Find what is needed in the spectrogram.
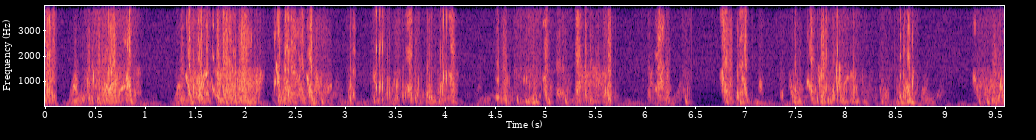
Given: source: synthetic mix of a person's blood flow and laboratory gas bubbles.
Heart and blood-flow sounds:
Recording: Doppler ultrasound of blood flow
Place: precordium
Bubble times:
0.00-0.11 s: bubbles
0.29-0.98 s: bubbles
1.30-2.19 s: bubbles
2.26-2.88 s: bubbles
3.01-3.12 s: bubbles
3.25-4.14 s: bubbles
4.48-5.71 s: bubbles
6.01-6.27 s: bubbles
6.37-6.46 s: bubbles
6.75-7.08 s: bubbles
7.13-7.20 s: bubbles
7.34-8.24 s: bubbles
8.34-8.74 s: bubbles
9.28-9.60 s: bubbles
From the record:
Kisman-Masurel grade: 444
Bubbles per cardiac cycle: continuous sound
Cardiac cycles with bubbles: 100%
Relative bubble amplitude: maximal (0.775 to 0.999)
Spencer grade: 4 (maximum detectable bubble signal sounding continuously throughout systole and diastole of every cardiac period, and overriding the amplitude of the normal cardiac signals)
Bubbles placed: anywhere in the cardiac cycle

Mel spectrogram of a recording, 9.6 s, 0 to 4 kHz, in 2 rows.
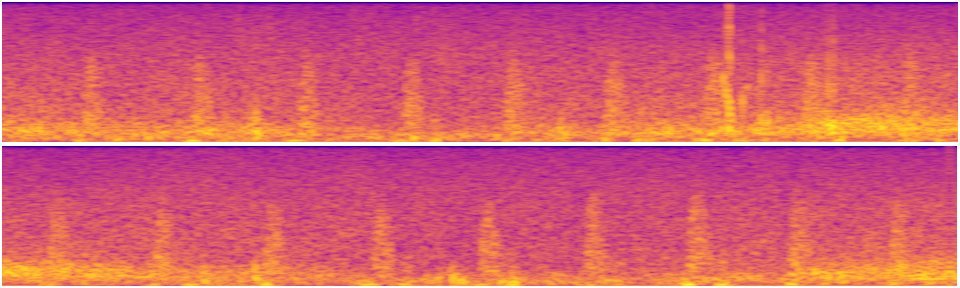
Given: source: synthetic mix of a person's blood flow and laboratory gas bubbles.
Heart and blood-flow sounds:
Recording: Doppler ultrasound of blood flow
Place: subclavian vein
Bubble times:
3.60-3.96 s: bubbles
4.14-4.38 s: bubbles
From the record:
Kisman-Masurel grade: 213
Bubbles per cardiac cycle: several, 3 to 8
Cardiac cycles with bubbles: 1 to 10%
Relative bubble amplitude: loud (0.450 to 0.775)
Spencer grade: 1 (occasional bubble signal discernible with the cardiac motion signal, with majority of cardiac periods free of bubbles)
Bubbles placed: anywhere in the cardiac cycle

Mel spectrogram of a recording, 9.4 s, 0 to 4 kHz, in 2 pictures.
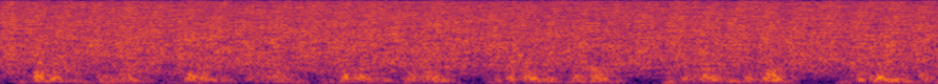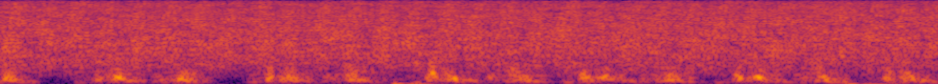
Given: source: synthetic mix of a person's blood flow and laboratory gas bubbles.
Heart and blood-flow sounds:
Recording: Doppler ultrasound of blood flow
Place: precordium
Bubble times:
no bubbles
From the record:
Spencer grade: 0 (complete lack of bubble signals)

